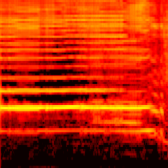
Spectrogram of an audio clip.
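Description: A cartoon character's voice holding one long, high cry on a single steady pitch, which stops just before the end.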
